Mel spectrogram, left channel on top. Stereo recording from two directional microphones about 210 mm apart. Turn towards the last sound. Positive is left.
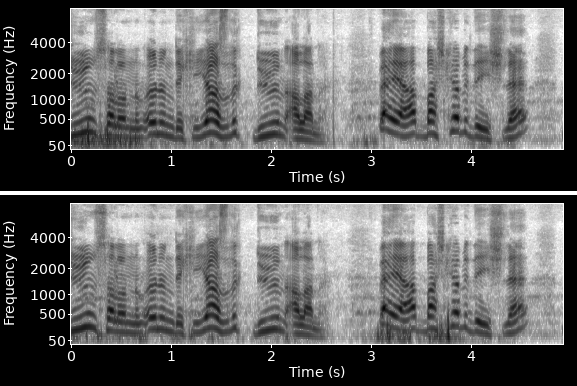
turn(degrees=30)  # may be behind; listen again after turning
